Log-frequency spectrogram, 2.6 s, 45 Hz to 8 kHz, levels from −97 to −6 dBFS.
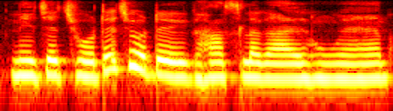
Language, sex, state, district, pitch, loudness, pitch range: Hindi, female, Jharkhand, Garhwa, 220 Hz, -13 LUFS, 205-240 Hz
